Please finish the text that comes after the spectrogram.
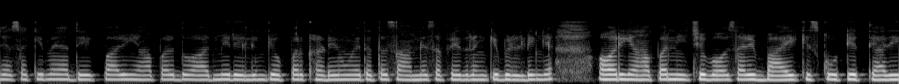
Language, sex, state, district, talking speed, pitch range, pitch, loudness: Hindi, female, Chhattisgarh, Sukma, 225 wpm, 220-230 Hz, 225 Hz, -17 LUFS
